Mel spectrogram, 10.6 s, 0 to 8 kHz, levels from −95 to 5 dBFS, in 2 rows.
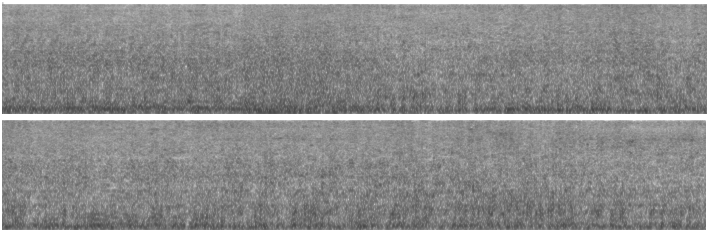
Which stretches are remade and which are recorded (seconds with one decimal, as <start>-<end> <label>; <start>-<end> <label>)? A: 0.0-1.8 remade; 1.8-2.5 recorded; 2.5-10.6 remade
